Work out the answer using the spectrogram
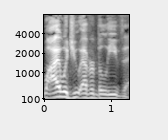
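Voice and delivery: normal talking voice

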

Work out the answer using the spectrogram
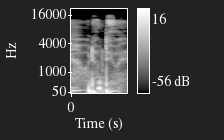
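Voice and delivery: hushed, unvoiced, soft whisper. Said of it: "I remember seeing it and being like".

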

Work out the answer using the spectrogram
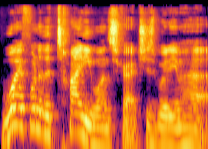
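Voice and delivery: ordinary talk

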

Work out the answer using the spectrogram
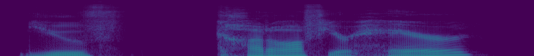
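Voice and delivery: slow, labored, halting, struggling delivery. Jim, hearing Della say it's Christmas and to be happy, asks slowly. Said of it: "Jim asked slowly".

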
